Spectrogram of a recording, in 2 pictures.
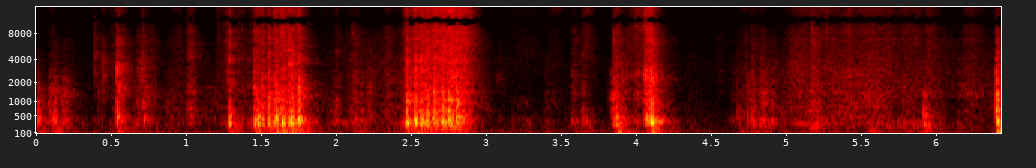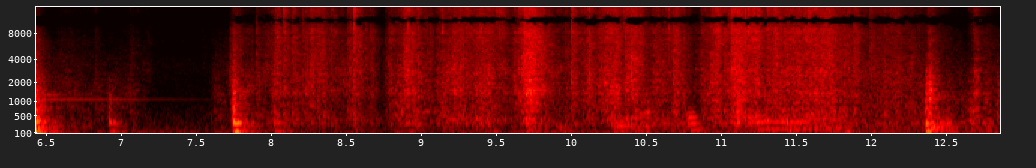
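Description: A cardboard box being opened by hand: a few loud scrapes and tears of cardboard in the first three seconds and two sharp knocks, then tissue paper rustling and crinkling steadily in the last four seconds.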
